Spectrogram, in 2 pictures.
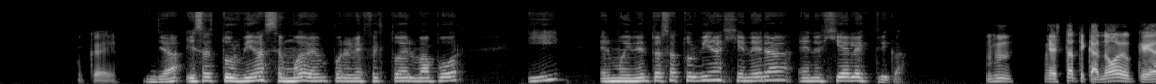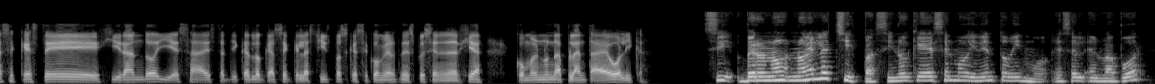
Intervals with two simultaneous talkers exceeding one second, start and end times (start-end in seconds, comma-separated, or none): none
